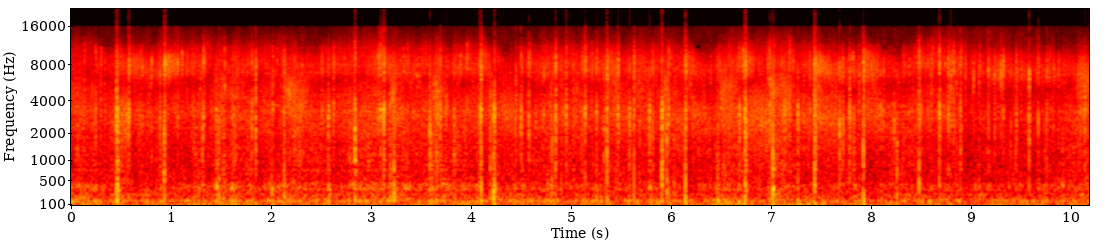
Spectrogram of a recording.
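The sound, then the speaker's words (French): A spreading, growing fire crackles steadily, with many sharp pops and snaps scattered over a continuous rushing hiss for about ten seconds. No voices. “Dans ce temps, le feu prend de l'ampleur.”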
